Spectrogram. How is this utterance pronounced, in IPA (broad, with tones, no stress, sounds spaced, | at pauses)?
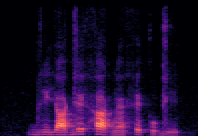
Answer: b i˧ j a˧ ɡ e˦ h a˦˨ ɡ͡b ɛ̃˨ h e˧ k u˨ ɡ i˨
